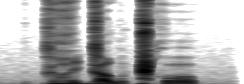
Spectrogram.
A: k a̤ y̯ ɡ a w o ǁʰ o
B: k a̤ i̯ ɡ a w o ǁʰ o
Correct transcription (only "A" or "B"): B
